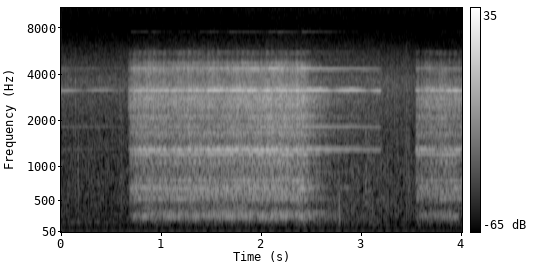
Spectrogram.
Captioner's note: ringing continues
